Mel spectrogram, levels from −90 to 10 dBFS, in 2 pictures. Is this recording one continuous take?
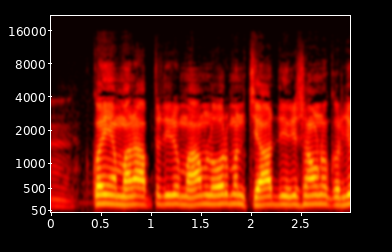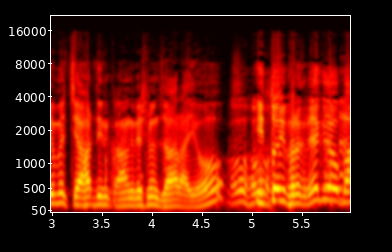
yes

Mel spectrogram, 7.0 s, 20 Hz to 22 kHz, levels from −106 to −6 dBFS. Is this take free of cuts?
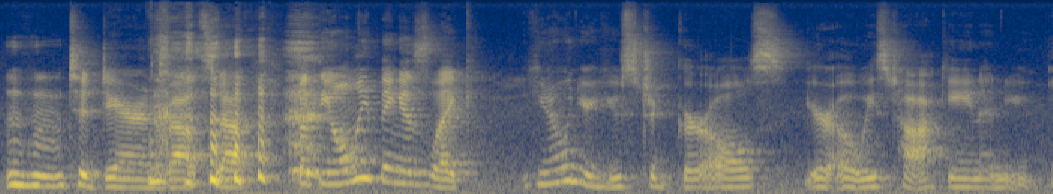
yes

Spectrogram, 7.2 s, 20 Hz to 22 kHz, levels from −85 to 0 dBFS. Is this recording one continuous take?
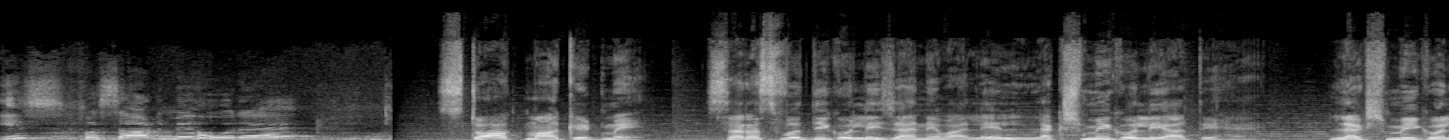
no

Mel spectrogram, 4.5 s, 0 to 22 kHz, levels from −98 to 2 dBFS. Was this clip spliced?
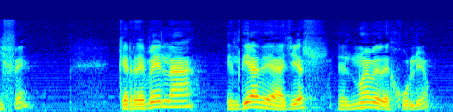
yes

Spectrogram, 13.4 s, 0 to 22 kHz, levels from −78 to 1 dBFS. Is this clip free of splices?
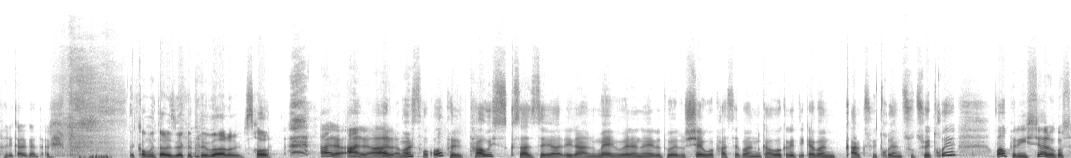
no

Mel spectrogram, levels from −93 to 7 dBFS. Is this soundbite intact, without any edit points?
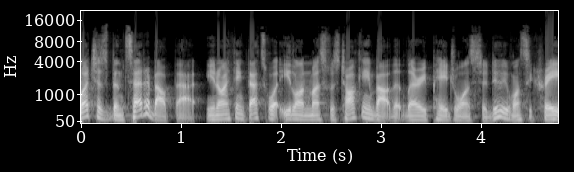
yes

